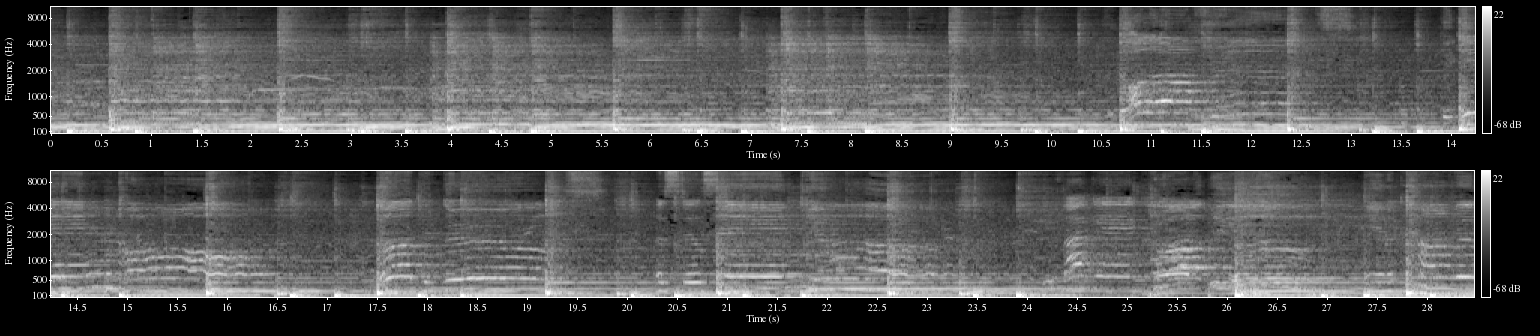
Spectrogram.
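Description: A live rock band, with drums, electric and acoustic guitars and bass, plays a steady beat. A woman's lead vocal comes in about ten seconds in. It is heard as an audience recording from the crowd.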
